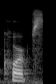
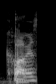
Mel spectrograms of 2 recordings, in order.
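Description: First: The word ends with audible p and s sounds. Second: The word ends without the p and s sounds. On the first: It means a dead body. "or is that corpse like a dead body?" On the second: It means a military unit. "Is that like cores, like the Marine Corps"

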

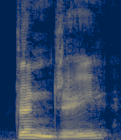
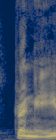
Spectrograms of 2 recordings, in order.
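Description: First: The g is soft, as in stringent. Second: The g is hard, as in string. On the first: The speaker calls it right. "as in stringent" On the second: The speaker calls it wrong. "you'd think of it as stringy"

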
